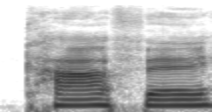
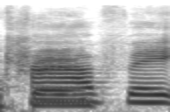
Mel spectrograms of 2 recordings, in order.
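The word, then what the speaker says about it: 咖啡: It's the tones. It's a little higher, right? Cafe. Cafe. And it it's the same tone for the first syllable and the secondh syllable. So like that. Cafe.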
